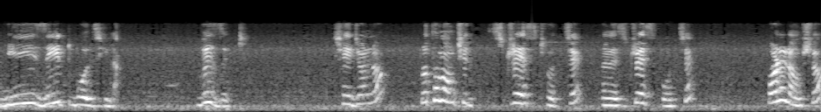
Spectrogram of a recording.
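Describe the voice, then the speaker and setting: This English grammar teacher is a woman with a high, bright, pushed voice. She patiently explains spelling rules, repeating and spelling out each example letter by letter, captured on a slightly dull, faintly hissy recording.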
